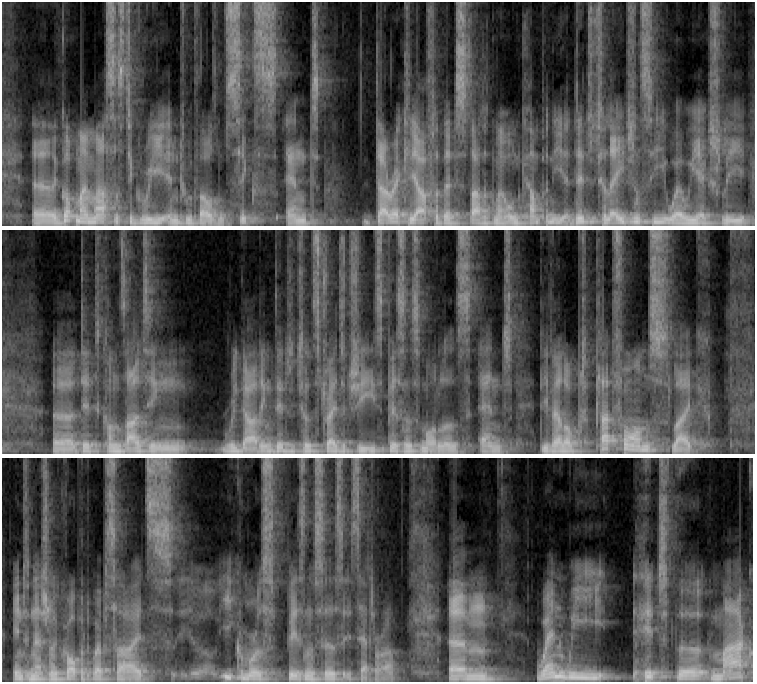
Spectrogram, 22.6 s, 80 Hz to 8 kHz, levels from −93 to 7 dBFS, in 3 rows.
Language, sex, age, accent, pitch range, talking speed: English, male, 30-49, German, 105-130 Hz, 120 wpm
